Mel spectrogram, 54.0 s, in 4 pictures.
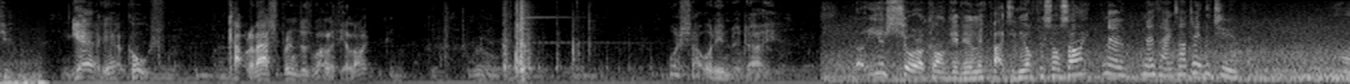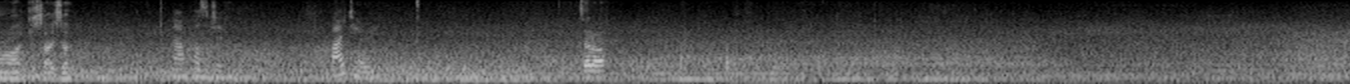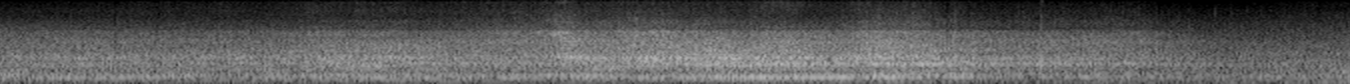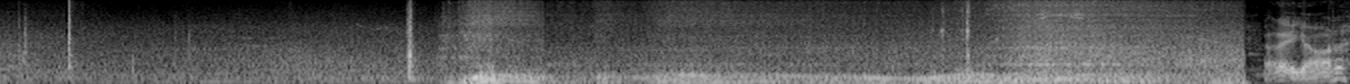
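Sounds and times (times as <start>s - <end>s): street traffic: 0.0s - 54.0s
car engine starting and revving: 44.8s - 53.0s.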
